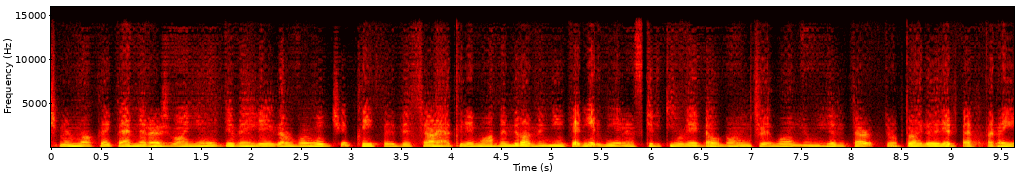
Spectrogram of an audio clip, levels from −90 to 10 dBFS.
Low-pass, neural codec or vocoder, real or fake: 14.4 kHz; codec, 44.1 kHz, 0.9 kbps, DAC; fake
